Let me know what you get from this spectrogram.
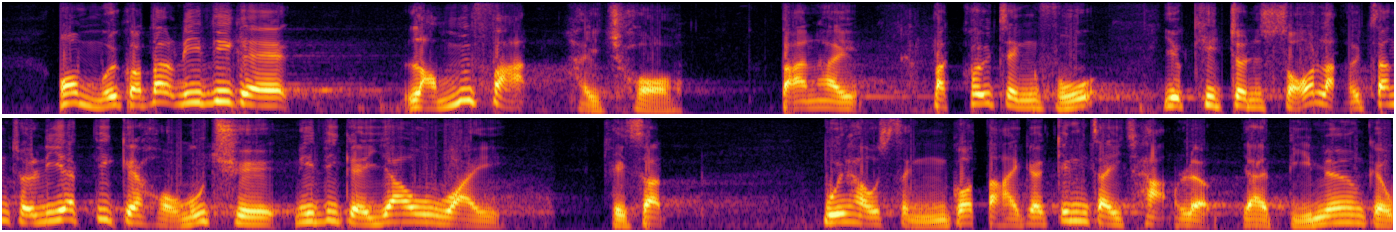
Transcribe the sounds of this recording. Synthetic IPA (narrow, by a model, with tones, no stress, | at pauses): ŋɔː˨˧m̩˨˩wu˨˧jkɔː˧k̚t̪ɐ˥k̚niː˥t̪̬iː˥kɛː˧lɐ̰˨˧˥mfa̰ː˧t̚hɐ˨jt͡ʃʰɔ̰ː˧ | t̪aː˨nɦɐ˨jt̪ɐ˨kʰːɵ˥ɥt͡sɪ˧ŋfuː˨˥jiː˧wkʰiː˧t̚t͡ʃɵ˨nsɔː˨˥lɐ˨˩ŋhɵ˧ɥt͡sɐ˥ŋt͡ʃʰɵ˨˧˥ɥniː˥jɐ˥t̪iː˥kɛː˧ɦo˨˥wt͡ʃʰyː˧niː˥t̪̬iː˥kɛː˧jɐ˥wwɐ˨j | kʰe˨˩jsɐ˨t̚ | puː˧jɦɐ˨wsɪ˨˩ŋkɔː˧t̪a̰ː˨jkɛː˧kɪ˥ŋt͡sɐ˧jt͡sʰa̰ː˧k̚lœ̰ː˨k̚jɐ˨˩whɐ˨jt̪iː˨˥mjœː˧˥ŋkɛː˧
